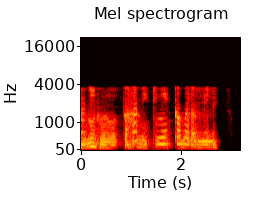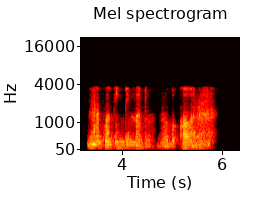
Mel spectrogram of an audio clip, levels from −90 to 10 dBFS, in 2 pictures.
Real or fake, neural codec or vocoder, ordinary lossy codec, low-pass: fake; codec, 44.1 kHz, 1.7 kbps, Pupu-Codec; none; 3.6 kHz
